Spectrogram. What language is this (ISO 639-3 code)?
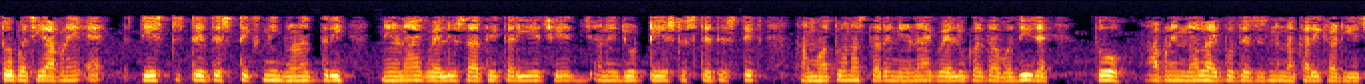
guj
